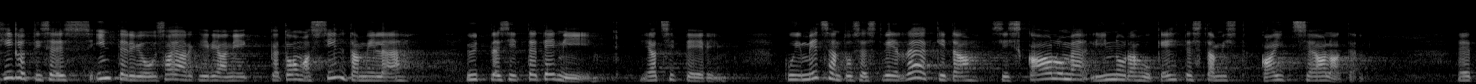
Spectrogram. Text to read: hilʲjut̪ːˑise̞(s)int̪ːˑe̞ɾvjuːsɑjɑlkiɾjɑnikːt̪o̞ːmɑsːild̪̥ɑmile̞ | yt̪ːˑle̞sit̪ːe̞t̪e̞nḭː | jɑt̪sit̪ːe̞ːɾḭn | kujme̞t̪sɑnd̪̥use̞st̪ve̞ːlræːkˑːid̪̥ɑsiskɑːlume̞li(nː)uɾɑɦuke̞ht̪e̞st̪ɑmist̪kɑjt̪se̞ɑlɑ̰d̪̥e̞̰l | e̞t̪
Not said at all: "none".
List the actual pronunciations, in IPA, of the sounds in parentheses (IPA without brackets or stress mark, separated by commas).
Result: s, nː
